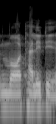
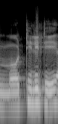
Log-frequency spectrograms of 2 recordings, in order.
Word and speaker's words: mortality: is that you know the proper pronunciation of the word mortality I I hear even professors saying motility uh motility is what you see in sperms right motility or motility right that's not this this mortality death threat right more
